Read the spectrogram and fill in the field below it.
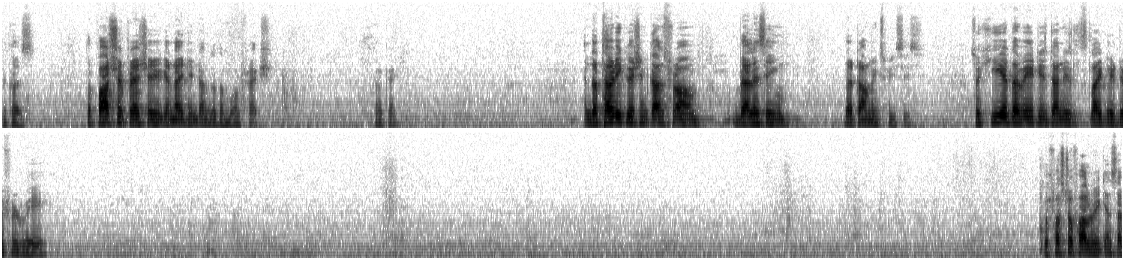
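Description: An older man lectures calmly, pausing between phrases.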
